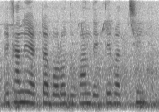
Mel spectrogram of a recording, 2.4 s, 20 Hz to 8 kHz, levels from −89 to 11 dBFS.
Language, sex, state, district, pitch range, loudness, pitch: Bengali, male, West Bengal, Alipurduar, 240-260 Hz, -17 LUFS, 255 Hz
